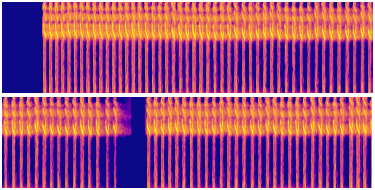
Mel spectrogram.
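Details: Tutor recording of a Javan prinia's 'tembakan' Cililin song: after a brief hush, a long, dense rattle of high, sharp notes repeated quickly and steadily, one short break, then the same rapid chirping again.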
